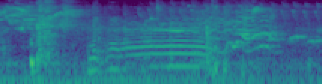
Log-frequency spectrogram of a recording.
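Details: A collector's unusual pen-kept goat lets out one drawn, quavering bleat of under a second. Faint bird calls and a low background rumble surround it.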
